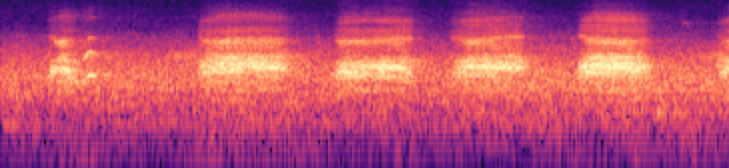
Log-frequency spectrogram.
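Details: Strange hiccuping call of a rook: a brief hiccup note, then four drawn-out hoarse caws spaced roughly a second apart, each rasping and even in pitch, against faint constant background noise.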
